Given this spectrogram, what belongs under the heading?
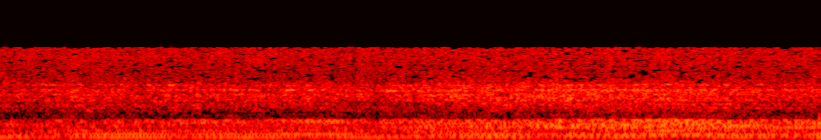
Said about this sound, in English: And in the prison yard, a large tarpaulin-covered supply truck moves out as the heavy gates open.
